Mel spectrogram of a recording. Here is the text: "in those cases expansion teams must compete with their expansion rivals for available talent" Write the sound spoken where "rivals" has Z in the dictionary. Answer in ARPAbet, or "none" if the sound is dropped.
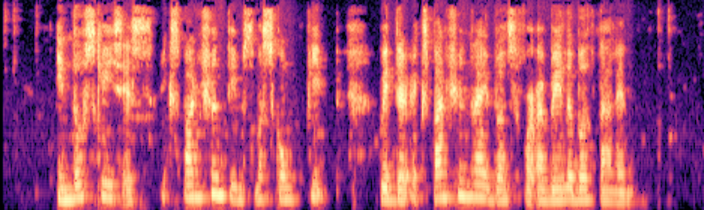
S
